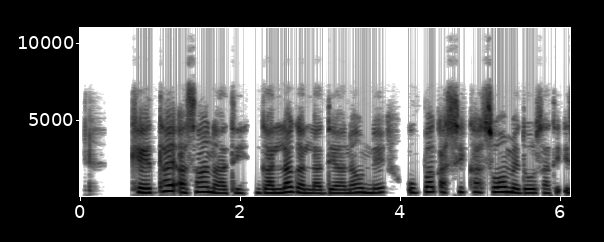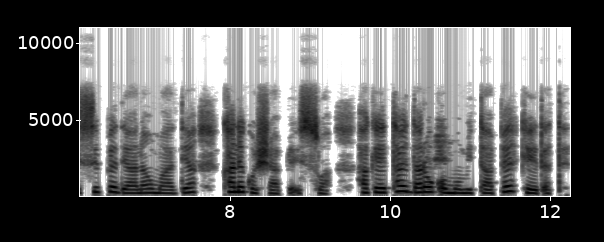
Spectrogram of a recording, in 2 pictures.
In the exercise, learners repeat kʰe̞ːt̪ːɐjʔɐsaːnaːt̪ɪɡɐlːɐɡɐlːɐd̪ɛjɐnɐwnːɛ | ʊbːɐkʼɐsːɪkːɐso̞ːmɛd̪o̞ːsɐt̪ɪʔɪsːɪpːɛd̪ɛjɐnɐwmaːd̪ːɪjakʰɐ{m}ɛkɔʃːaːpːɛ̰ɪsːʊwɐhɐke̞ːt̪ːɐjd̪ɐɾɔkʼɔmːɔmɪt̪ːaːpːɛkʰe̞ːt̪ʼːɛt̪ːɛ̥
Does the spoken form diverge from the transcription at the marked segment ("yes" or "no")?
yes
